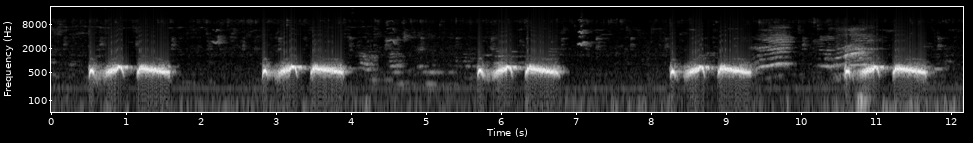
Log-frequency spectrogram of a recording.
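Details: Spotted dove in Indonesia, an eager caller with a big voice, repeating five mellow two-part cooing phrases roughly every two and a half seconds; brief human voices break in near the end.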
